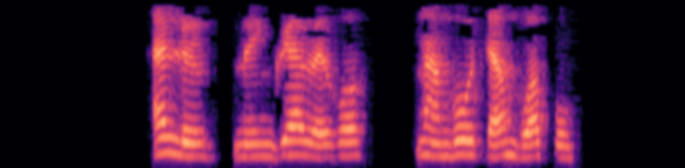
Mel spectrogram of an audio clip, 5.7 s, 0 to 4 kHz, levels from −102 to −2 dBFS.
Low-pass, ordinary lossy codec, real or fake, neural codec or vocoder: 3.6 kHz; MP3, 16 kbps; fake; codec, 24 kHz, 6 kbps, HILCodec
